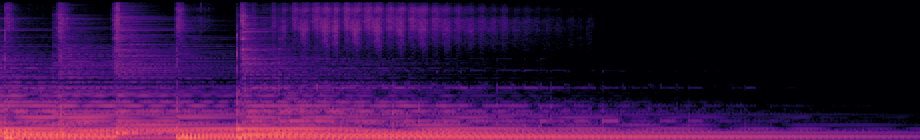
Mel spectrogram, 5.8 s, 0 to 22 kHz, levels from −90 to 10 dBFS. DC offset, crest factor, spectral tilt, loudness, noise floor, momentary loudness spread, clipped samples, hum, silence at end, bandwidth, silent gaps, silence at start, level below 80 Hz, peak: under 0.1%; 16 dB; -7.5 dB/octave; -27 LUFS; -48 dBFS; 19 LU; under 0.1%; none; 0.05 s; over 20 kHz; none; 0 s; -36 dBFS; -10 dBFS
